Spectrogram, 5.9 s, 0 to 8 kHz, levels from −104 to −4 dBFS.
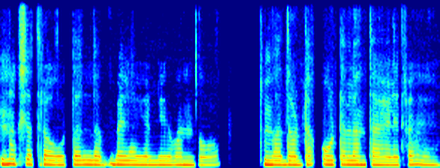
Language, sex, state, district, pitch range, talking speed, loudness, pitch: Kannada, female, Karnataka, Bellary, 190-205 Hz, 90 wpm, -33 LUFS, 195 Hz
